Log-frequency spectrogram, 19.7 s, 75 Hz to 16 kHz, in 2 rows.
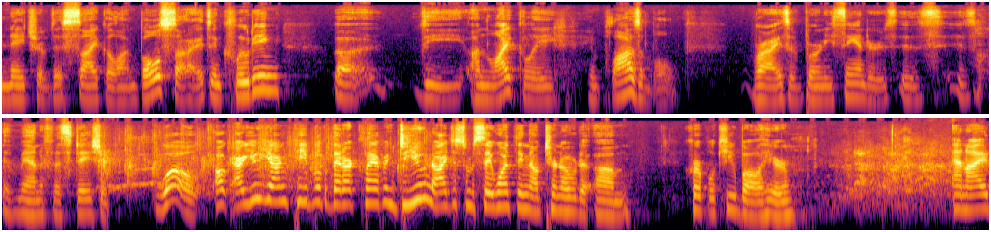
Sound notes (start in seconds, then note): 10.8 applause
